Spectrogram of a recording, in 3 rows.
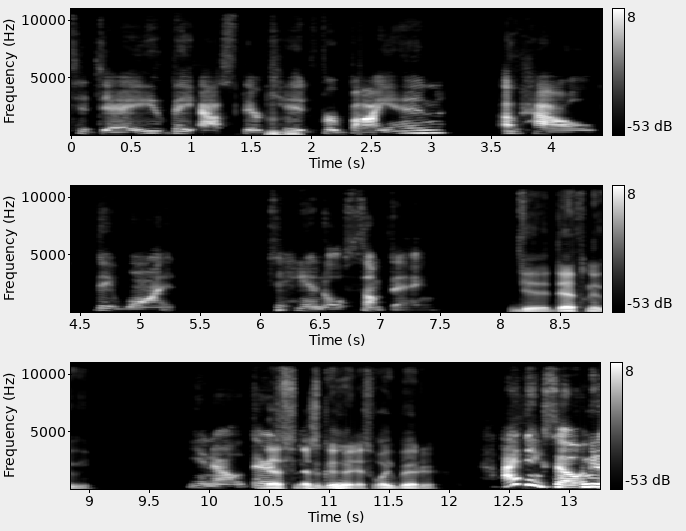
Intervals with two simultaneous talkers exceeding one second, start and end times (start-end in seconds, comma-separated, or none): none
